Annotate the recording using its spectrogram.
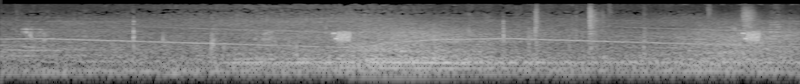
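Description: A siren wailing in two slow rises and falls, over a steady background of street noise.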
